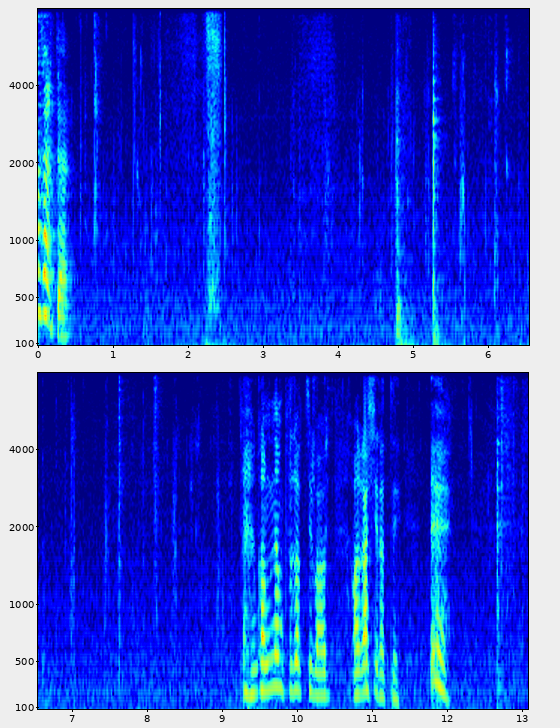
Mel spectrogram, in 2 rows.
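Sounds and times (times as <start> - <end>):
chewing rice: 0.5 - 9.3.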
